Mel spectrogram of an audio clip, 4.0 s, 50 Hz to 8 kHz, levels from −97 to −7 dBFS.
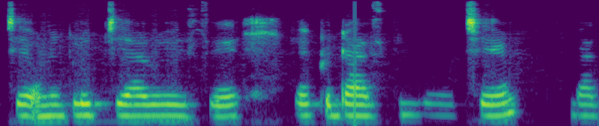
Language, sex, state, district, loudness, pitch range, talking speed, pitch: Bengali, female, West Bengal, Dakshin Dinajpur, -25 LUFS, 215-225 Hz, 165 wpm, 220 Hz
